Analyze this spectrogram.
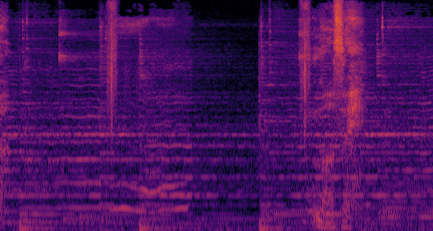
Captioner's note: baby noises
